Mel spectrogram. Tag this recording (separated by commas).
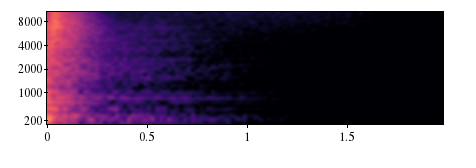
Drum, Snare drum, Musical instrument, Percussion, Music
